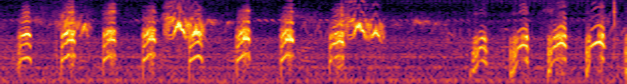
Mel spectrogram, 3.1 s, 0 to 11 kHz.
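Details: Osprey at its nest in Charlo, Montana, on a nest camera recording dated 07-11-2018 at about 8:36 in the morning: a quick series of about fifteen sharp, whistled chirps, each bending over at the top, with brief gaps near the end.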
